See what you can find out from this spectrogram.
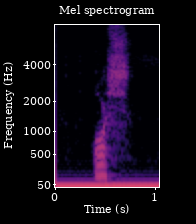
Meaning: ox (castrated bull)
- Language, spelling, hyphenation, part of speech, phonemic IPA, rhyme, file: Dutch, os, os, noun, /ɔs/, -ɔs, Nl-os.ogg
